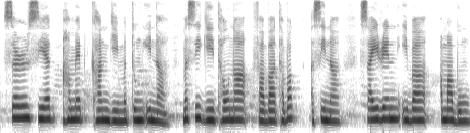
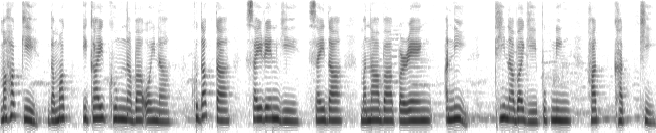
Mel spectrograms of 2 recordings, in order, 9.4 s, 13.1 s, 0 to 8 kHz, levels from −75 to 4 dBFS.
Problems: background sounds at intervals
